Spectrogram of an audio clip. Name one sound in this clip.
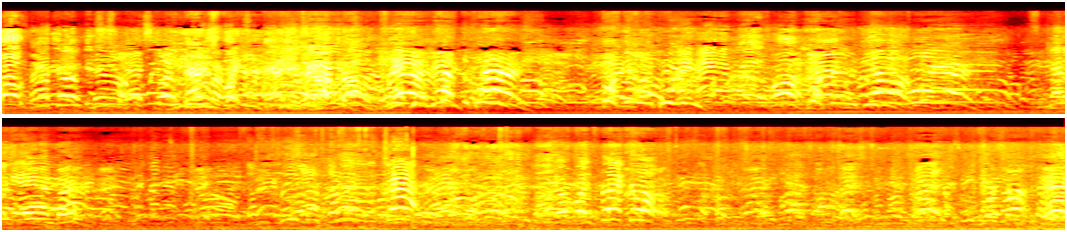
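A crowd of men talk and shout over one another close by, outdoors.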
